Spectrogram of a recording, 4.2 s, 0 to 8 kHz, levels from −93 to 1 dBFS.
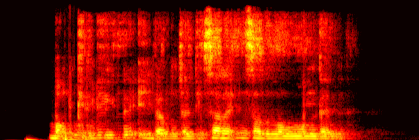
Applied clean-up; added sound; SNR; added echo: neural mask model DeepFilterNet 3.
